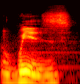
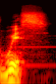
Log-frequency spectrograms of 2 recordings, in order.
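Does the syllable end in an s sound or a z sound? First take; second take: z sound; s sound. First: The syllable ends in a buzzing z sound. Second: The syllable ends in a hissing s sound. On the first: The speaker calls it wrong. "it's not whiz pronounced with a Z" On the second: The speaker calls it right. "It's an S, alright? It's a whis"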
